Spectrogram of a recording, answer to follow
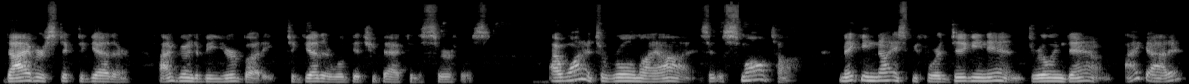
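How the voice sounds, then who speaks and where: A man reads his own prose aloud at a measured, dry pace. His voice sits a touch high for a man. It has the sound of a video call. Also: fairly bright tone, husky, muffled recording. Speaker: author reading his fiction. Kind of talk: prose reading.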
